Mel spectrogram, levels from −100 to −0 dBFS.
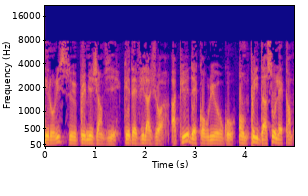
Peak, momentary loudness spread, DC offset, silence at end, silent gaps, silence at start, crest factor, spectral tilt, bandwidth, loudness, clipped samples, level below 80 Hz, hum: -6 dBFS; 5 LU; under 0.1%; 0 s; none; 0 s; 12 dB; -5 dB/octave; 8 kHz; -19 LUFS; under 0.1%; -48 dBFS; none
